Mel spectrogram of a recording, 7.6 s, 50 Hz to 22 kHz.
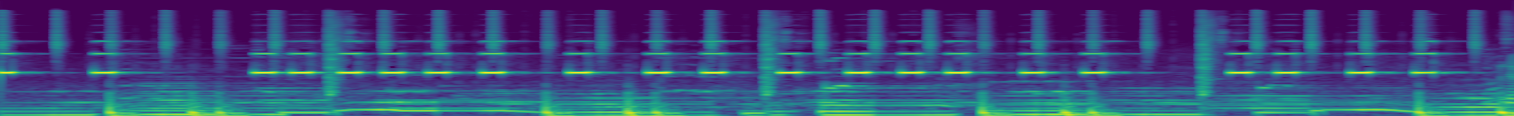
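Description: An IDA 32W1 Bluetooth 2D barcode scanner beeping loudly and close as it reads barcodes and QR codes, with bursts of sharp repeated beeps separated by low clicks and handling thuds.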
